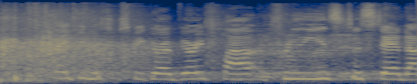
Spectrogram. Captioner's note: some Applause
